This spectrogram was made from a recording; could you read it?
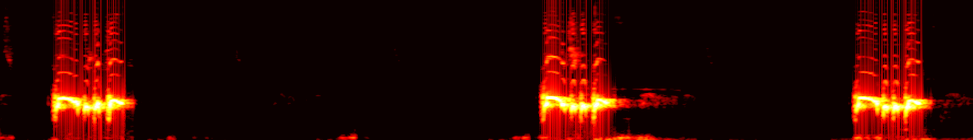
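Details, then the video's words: Local zebra dove singing loudly as bait for silent doves: three bubbling, stuttered coo phrases, the gaps between them about four then three seconds, with faint low murmurs after the second. "SUARA PERKUTUT LOKAL SUPER GACOR MEMANCING SEMUA KUTUT DIAM JAMINAN NYAUT"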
